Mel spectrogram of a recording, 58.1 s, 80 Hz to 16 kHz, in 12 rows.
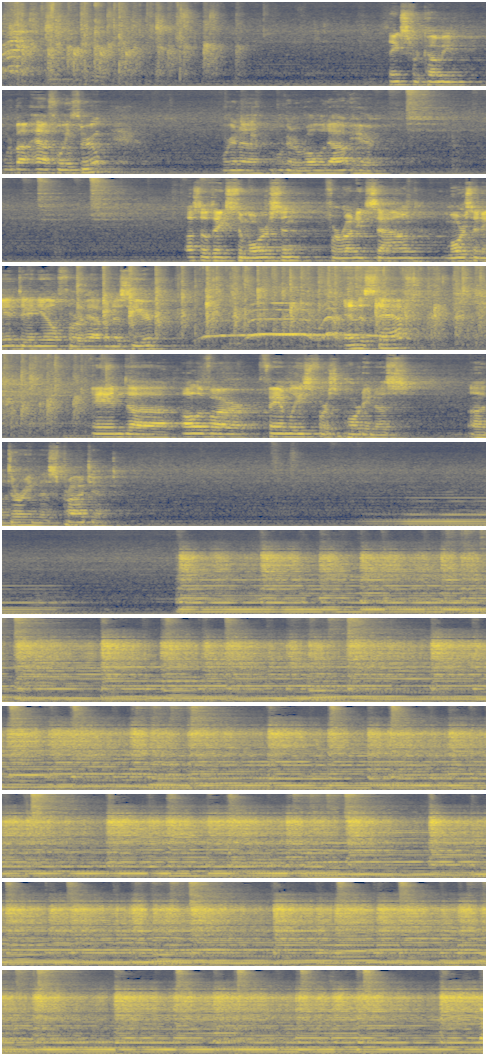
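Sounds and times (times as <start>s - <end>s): drums: 0.0s - 24.1s, 25.6s - 58.0s
bass guitar: 19.9s - 23.4s, 27.6s - 58.0s
distorted electric guitars: 27.7s - 58.0s
electric guitar chord ringing: 27.7s - 58.0s.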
